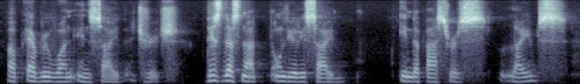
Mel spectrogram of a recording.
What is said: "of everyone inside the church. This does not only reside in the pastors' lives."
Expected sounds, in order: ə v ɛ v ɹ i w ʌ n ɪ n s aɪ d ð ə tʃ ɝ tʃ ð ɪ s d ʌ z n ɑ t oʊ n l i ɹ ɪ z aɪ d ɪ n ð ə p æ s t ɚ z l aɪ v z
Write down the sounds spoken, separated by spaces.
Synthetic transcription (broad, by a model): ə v ɛ v ɹ i w ʌ n ɪ n s aɪ d tʃ ɝ tʃ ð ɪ s d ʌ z n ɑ t oʊ n l i ɹ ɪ s aɪ d ɪ n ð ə p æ s t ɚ s l aɪ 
